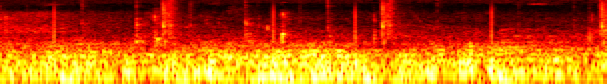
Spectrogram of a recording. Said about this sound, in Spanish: ¿Pueden escuchar los truenos?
